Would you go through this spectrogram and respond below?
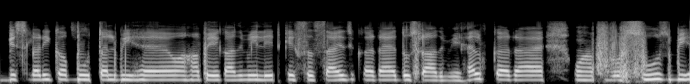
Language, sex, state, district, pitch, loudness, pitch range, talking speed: Hindi, female, Bihar, Araria, 210 Hz, -12 LUFS, 205-220 Hz, 225 wpm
